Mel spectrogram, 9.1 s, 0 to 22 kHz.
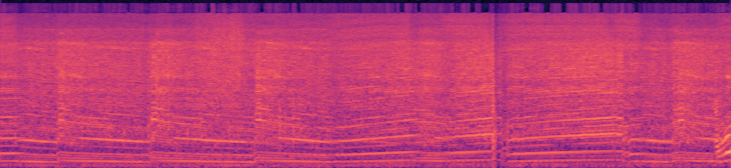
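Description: A Lamborghini race car in Real Racing 3 revs and shifts through gears, its engine note climbing and dropping repeatedly in a steady, close, continuous drone with a brief tire squeal.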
